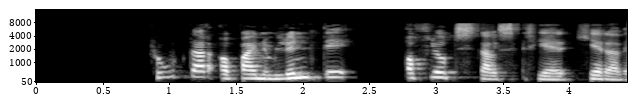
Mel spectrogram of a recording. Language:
Icelandic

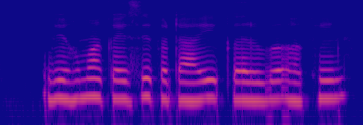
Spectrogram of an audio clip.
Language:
Magahi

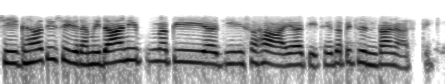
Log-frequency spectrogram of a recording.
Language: Sanskrit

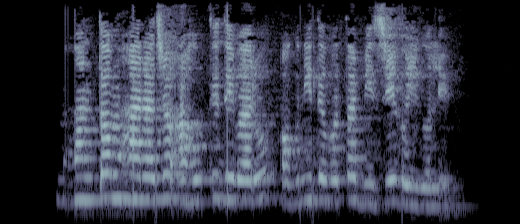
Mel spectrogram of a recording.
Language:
Odia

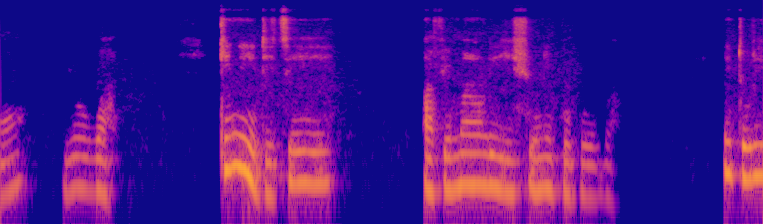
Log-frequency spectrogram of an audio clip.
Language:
Yoruba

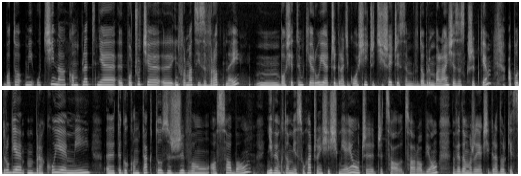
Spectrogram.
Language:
Polish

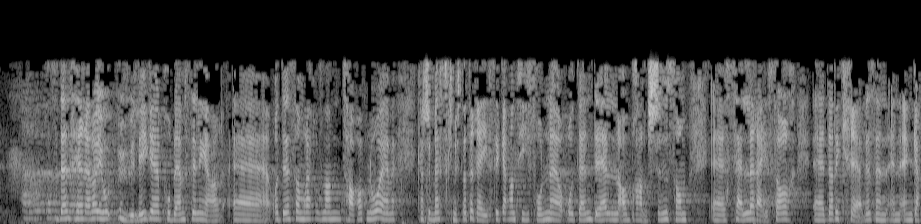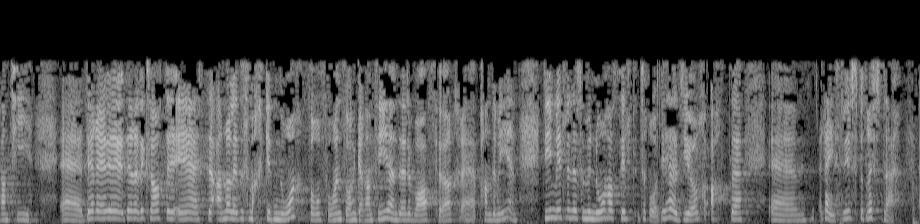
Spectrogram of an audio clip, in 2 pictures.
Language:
Norwegian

